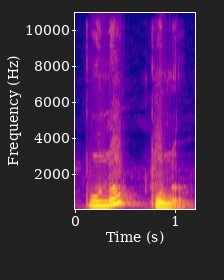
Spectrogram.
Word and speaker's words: পুনঃপুন: শুদ্ধ উচ্চারণ হবে প্রাতকাল পুনঃপুন এটি ভুল উচ্চারিত শব্দ শুদ্ধ উচ্চারণ হবে পুনঃপুন কারণ এই শব্দে বিসর্গের পরে রয়েছে প বর্ণটি তাই প বর্ণটির দীপ্ত উচ্চারণ হবে বা প বর্ণটি দুইবার উচ্চারিত হবে তাই শব্দটি শুদ্ধ উচ্চারণ হলো পুনঃপুন এই একই সূত্রে ছন্দপতন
